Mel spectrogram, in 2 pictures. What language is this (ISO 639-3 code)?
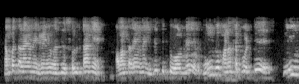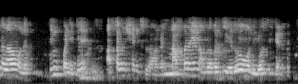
tam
